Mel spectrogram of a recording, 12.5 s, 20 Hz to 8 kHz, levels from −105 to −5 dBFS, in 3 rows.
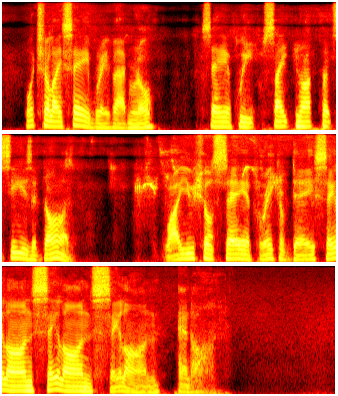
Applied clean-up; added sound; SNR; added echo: neural mask model Resemble Enhance denoiser.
